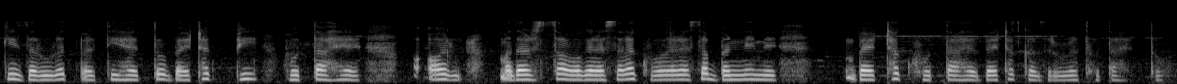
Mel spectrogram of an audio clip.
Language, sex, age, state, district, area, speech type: Urdu, female, 18-30, Bihar, Supaul, rural, spontaneous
